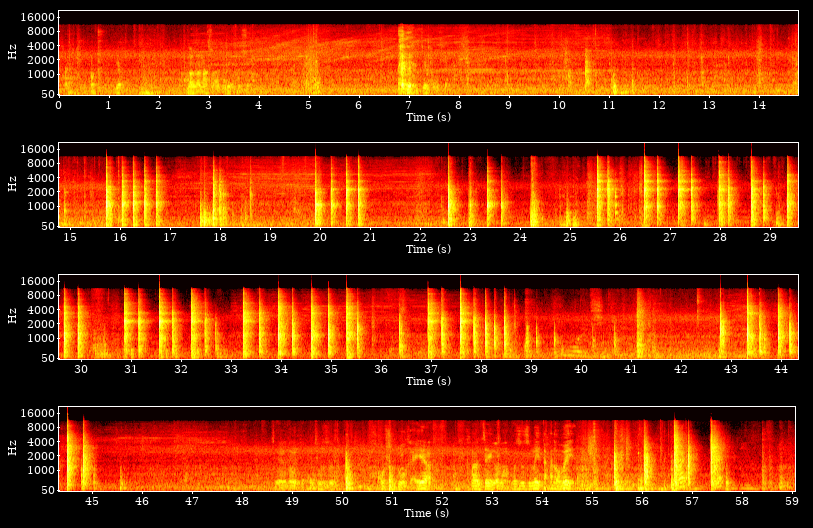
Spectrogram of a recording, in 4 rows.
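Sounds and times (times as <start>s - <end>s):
hammer striking wood: 15.7s - 16.9s, 19.9s - 21.0s, 22.5s - 24.5s, 25.5s - 30.2s, 30.8s - 35.7s, 36.3s - 39.2s, 42.8s - 45.1s, 55.4s - 57.8s.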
